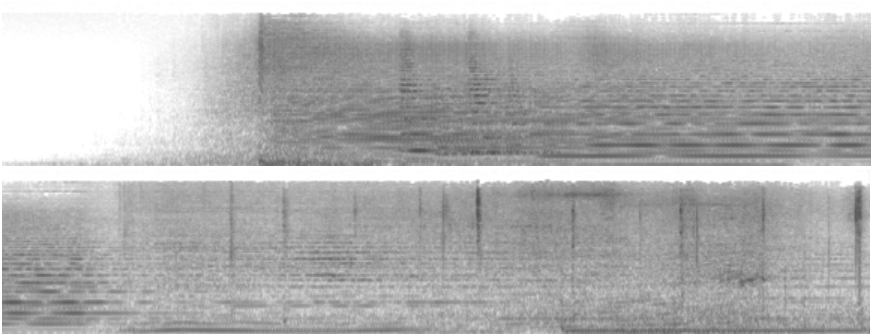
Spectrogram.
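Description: A car drives along on the way into work in Hollywood. Its engine drone swells in over the first seconds and then holds steady, with the pitch sagging and climbing again partway through, as with a gear change.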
